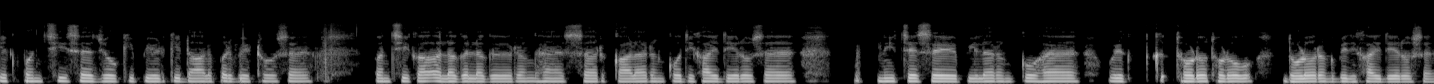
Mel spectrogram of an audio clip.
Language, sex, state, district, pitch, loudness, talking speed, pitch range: Marwari, male, Rajasthan, Churu, 140 Hz, -20 LUFS, 170 wpm, 140-145 Hz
